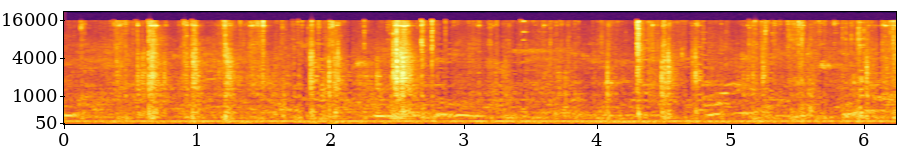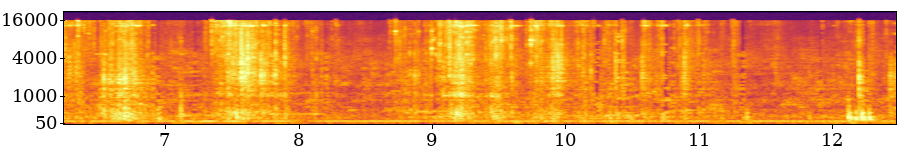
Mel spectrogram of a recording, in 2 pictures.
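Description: Costume jewelry jangling and clinking as it is handled: metal chains and beads knocking together in irregular clusters of small clicks.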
